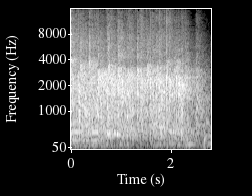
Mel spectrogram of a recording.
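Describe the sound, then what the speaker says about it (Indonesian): A classroom of students claps for a classmate in a short, dense burst of applause that holds steady and tapers off near the end. "Bagus, tepuk tangan buat ini."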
